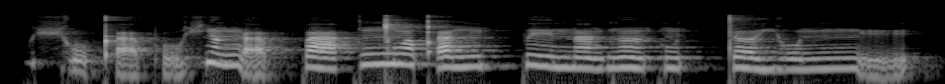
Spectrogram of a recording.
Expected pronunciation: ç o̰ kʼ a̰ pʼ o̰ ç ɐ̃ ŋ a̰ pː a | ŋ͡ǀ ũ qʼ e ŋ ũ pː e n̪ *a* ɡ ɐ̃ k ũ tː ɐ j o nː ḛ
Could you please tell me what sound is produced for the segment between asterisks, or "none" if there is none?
ã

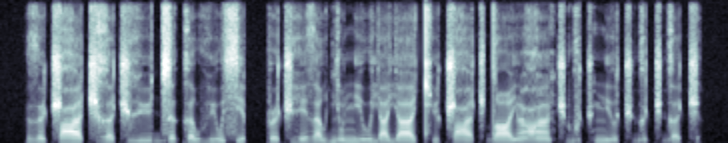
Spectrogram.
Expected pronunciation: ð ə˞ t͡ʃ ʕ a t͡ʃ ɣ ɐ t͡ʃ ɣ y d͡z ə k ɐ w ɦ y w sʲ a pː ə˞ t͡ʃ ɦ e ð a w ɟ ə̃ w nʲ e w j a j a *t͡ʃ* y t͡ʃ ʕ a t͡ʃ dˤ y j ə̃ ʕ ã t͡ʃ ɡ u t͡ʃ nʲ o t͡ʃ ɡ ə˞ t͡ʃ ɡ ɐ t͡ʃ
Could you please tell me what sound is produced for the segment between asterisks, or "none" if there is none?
cʰ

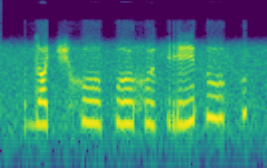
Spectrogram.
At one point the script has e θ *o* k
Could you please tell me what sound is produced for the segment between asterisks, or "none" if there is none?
o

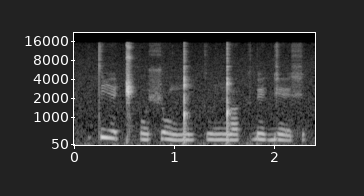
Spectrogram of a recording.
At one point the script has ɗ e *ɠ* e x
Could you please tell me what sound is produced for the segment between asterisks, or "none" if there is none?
ɡ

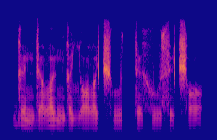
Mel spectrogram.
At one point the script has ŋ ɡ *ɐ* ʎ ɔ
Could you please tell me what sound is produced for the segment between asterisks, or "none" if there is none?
ɐ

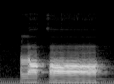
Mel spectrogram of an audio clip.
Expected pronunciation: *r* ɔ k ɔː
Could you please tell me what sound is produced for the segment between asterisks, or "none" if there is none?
l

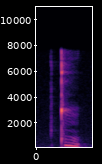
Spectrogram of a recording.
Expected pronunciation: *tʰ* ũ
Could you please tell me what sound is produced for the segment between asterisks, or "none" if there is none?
ǃ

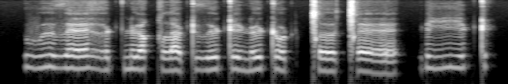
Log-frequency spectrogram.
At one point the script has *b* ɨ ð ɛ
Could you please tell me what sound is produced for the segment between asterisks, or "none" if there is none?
β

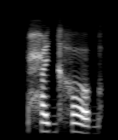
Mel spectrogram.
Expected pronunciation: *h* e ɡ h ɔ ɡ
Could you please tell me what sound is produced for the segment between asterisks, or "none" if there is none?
ħ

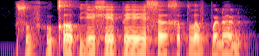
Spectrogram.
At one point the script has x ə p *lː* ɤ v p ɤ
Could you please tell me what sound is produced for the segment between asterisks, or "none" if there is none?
l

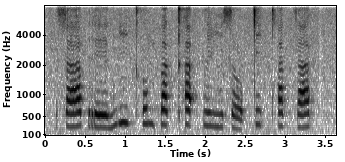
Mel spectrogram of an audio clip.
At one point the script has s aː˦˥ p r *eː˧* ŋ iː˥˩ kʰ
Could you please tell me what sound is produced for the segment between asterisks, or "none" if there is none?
eː˧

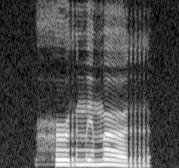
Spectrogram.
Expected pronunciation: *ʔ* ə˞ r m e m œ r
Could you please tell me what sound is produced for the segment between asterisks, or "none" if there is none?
h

